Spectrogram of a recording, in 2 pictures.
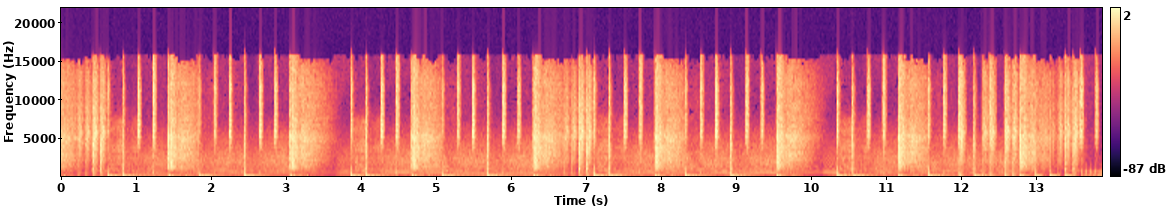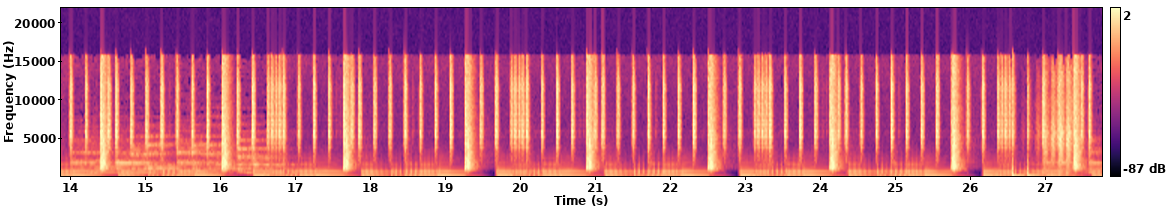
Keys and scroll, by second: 2.9 shift+s.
